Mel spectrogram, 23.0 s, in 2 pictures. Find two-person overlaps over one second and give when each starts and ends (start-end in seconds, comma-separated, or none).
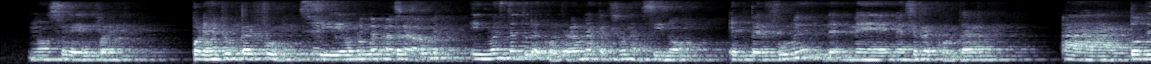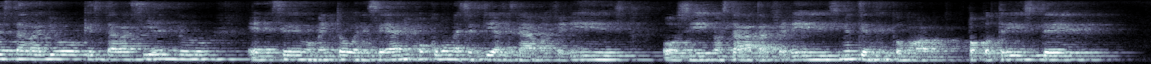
3.1-4.4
